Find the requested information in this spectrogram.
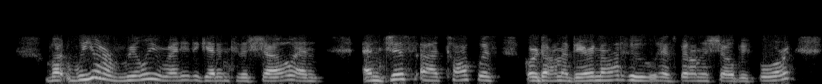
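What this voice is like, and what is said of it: Voice affected by a cold. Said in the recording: “please excuse my voice. Unfortunately, in the summer, I do have a cold.”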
